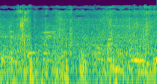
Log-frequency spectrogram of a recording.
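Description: Wind buffeting the phone's microphone with a heavy, uneven low rumble, and indistinct voices of passers-by mixed in.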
